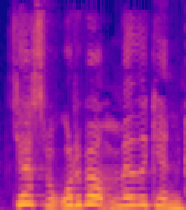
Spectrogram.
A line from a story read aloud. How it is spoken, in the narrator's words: Kate cried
